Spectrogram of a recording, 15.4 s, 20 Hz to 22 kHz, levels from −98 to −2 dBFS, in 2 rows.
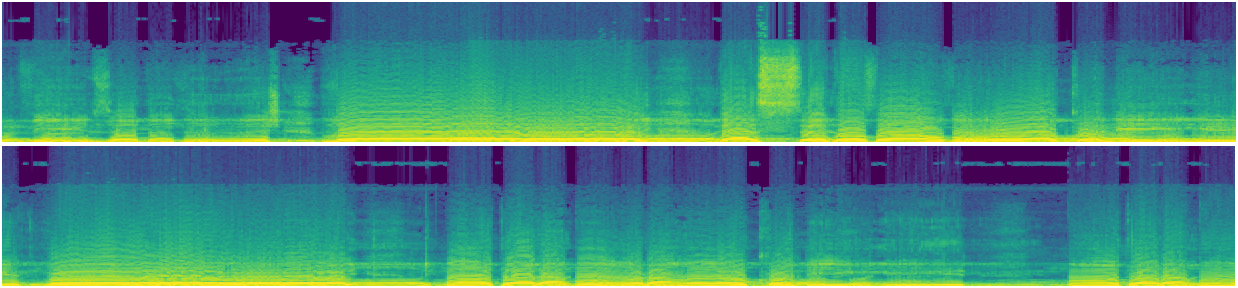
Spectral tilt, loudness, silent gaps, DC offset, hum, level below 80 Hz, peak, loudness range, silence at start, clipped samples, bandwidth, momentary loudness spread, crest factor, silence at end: -5.5 dB/octave; -3 LUFS; none; 0.6%; none; -30 dBFS; 0 dBFS; 2 LU; 0 s; 10%; 16 kHz; 6 LU; 2 dB; 0 s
